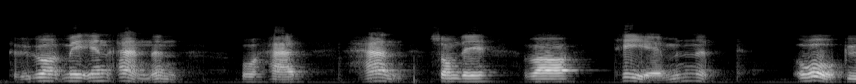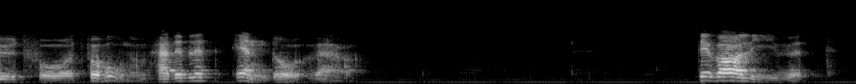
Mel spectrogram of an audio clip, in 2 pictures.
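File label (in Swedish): Gårdby Öland, dialekter; Folkminnen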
